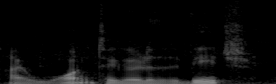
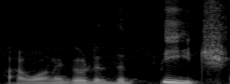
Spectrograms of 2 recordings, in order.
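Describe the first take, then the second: First: The word want carries the main stress. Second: The word beach carries the main stress. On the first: The wish is there but it may not happen. "but I don't know if I can" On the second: The beach is chosen over another place. "not the park. Okay, that's specifying, you know, some sort of comparison"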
